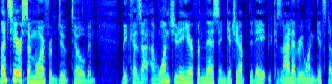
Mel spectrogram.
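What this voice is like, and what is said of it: Usual voice. Nothing is said of it.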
